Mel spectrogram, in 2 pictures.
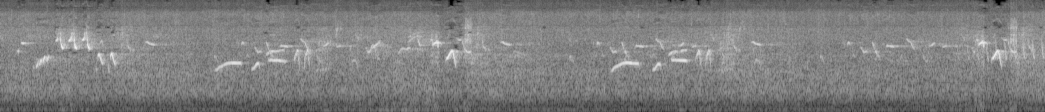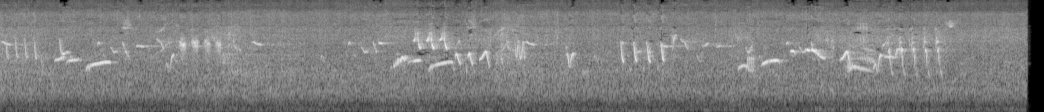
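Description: Small birds singing: short chirps, curving whistled notes and fast trills in phrases repeating every two or three seconds over a steady background hiss. It cuts off suddenly near the end.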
